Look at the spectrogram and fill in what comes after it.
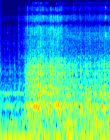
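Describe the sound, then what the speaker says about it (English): A power drill running continuously with a larger bit, countersinking and cleaning up holes in a homemade cat silhouette bird scare, a steady whirring motor close by with no talk. "I'm just going to use a larger bit just to clean up the holes and also give it a little bit of countersink."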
